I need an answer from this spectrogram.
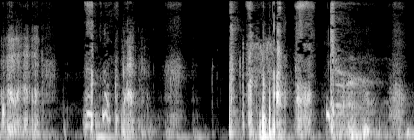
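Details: An angry French Bulldog grumbles in short, rough bursts of snorting growls broken by brief pauses.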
